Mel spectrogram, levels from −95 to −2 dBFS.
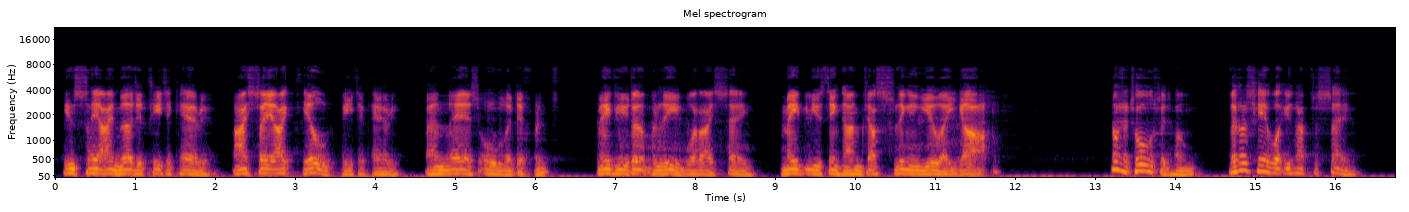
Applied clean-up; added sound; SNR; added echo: neural mask model DeepFilterNet 3.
